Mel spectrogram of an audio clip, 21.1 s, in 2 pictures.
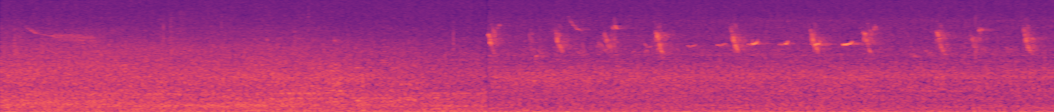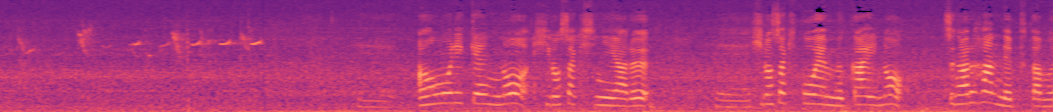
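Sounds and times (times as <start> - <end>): low background rumble: 0.0 - 8.8.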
